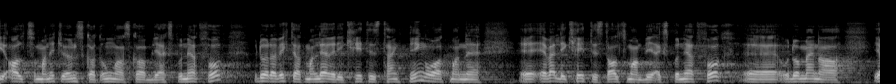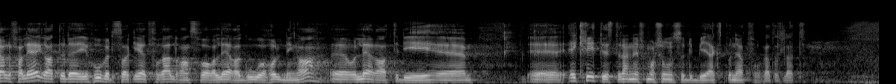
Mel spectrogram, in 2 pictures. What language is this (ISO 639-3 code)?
nor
